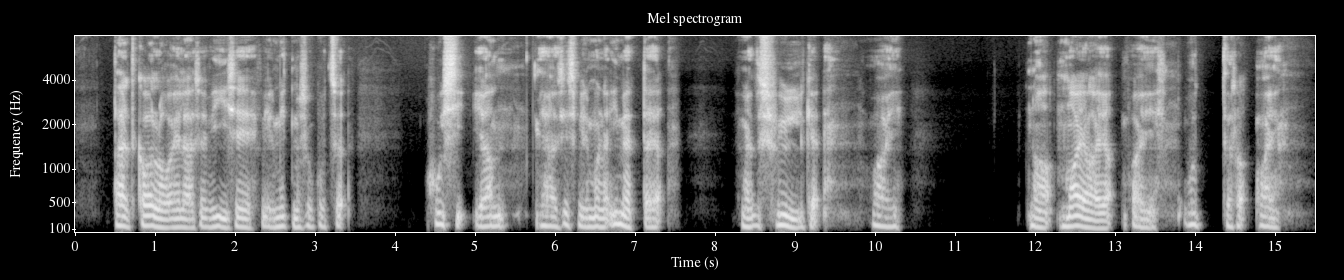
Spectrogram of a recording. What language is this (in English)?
Võro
